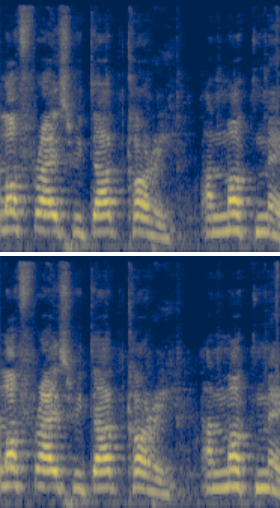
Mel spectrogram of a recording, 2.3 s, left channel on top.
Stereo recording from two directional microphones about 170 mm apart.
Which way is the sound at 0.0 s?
30° left (ahead or behind).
